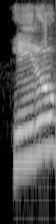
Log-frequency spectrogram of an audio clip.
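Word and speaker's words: hero: हीरो को हमने हिंदी में लिखा हीरो, हीरो का उच्चारण जो हीरो होगा, तो हिंदी में यच का उच्चारण हो रहा है, और जब हिंदी में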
